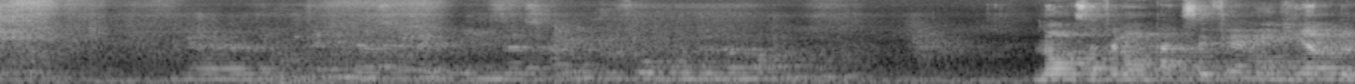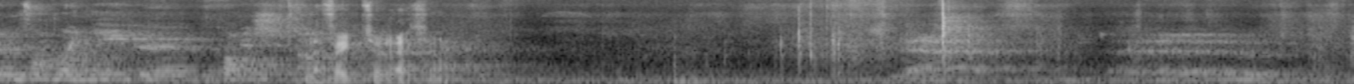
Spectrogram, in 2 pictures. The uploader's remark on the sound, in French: Enregistrement de la séance du conseil municipal de Saint-Sévère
